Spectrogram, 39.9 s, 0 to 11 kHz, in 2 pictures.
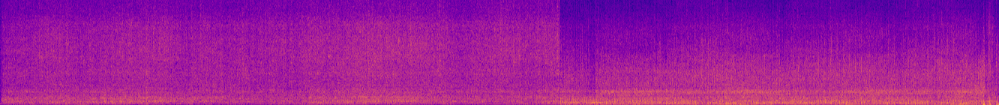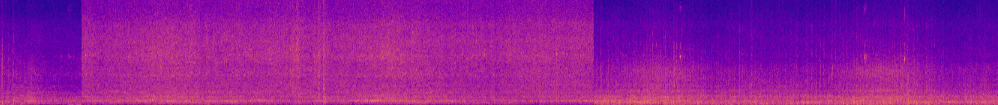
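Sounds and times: wheels rattling over track joints: 0:00.0 - 0:39.9
toy train motor whirring: 0:22.0 - 0:31.9.

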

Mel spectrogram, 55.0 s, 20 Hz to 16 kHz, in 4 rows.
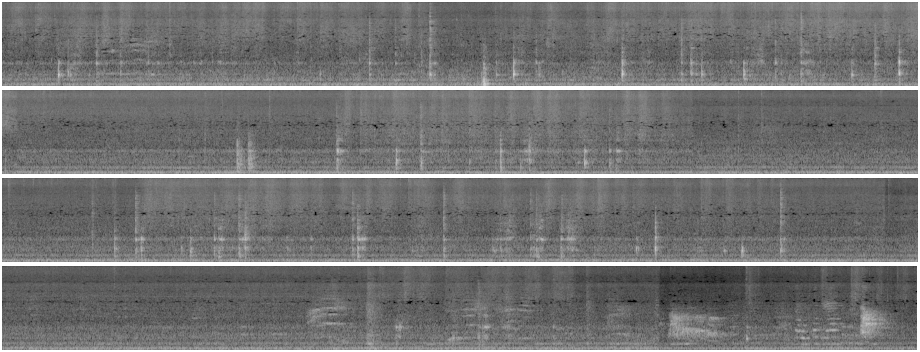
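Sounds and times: meat sizzling in a frying pan: 0:00.0 - 0:54.9
utensils scraping a pan: 0:29.5 - 0:37.4.

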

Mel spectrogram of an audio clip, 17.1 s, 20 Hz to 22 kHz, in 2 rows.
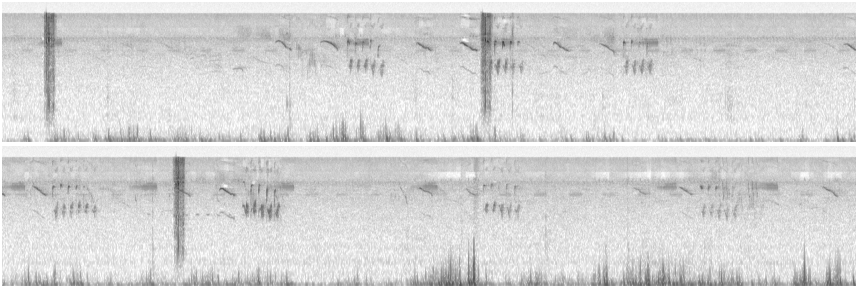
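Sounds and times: sharp click: 0:00.4 - 0:00.6, 0:04.7 - 0:05.2, 0:10.0 - 0:10.5
birds trilling and whistling: 0:01.5 - 0:07.4, 0:08.3 - 0:11.6.

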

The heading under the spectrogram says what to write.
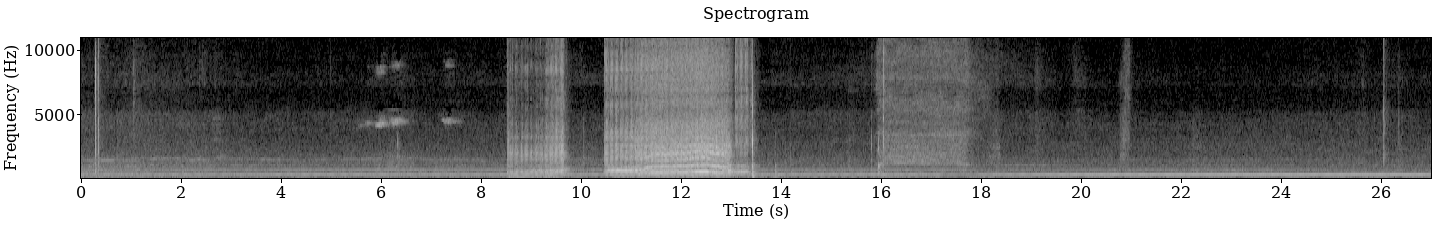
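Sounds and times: steady low hum: 0:00.0 - 0:27.0
power drill boring into wood: 0:10.5 - 0:13.4.

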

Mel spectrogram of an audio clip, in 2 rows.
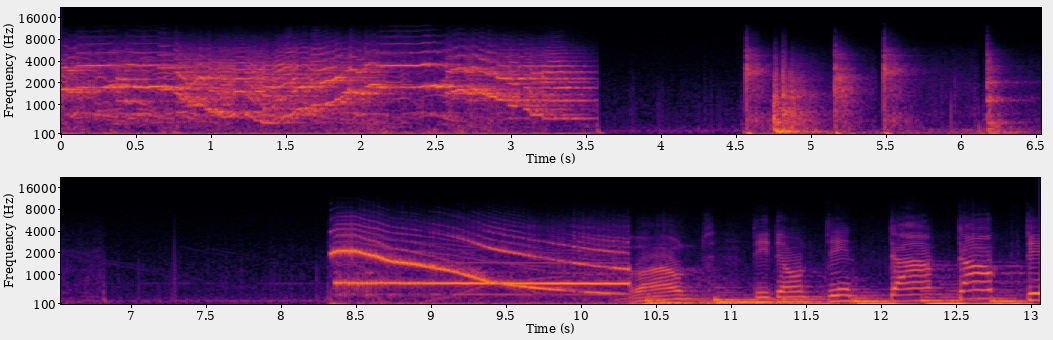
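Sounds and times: sharp knocks: 0:04.6 - 0:06.5
sliding whistle-like tone: 0:08.3 - 0:10.4.

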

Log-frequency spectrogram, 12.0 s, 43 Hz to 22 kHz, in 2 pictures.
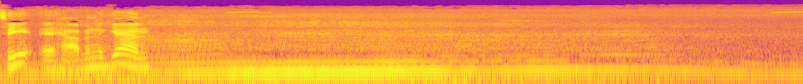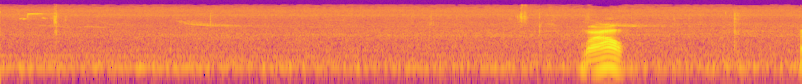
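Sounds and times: vehicle engine hum: 0:00.0 - 0:06.8.

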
